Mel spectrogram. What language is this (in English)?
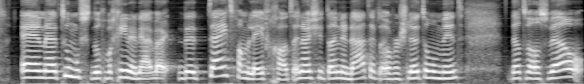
Dutch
